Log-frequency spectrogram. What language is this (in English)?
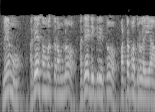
Telugu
